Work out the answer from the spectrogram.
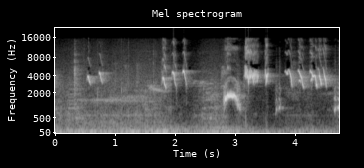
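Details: White-rumped shama singing to provoke aggression, with sparse high whistles, then a loud arched whistle and a dense burst of sharp, high rapid notes.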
